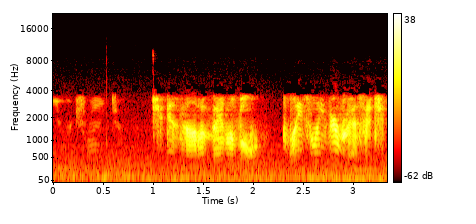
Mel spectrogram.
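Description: A voice talks loudly through a phone loudspeaker.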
